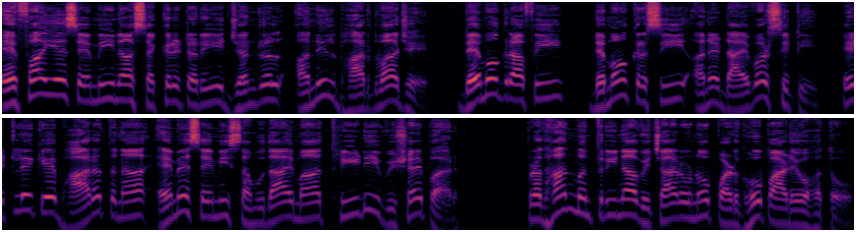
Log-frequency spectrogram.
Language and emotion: Gujarati, neutral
